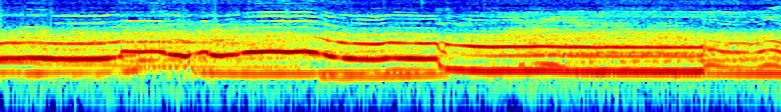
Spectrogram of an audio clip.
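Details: About fifty wolves howling as one pack, long steady wails at several pitches layered over each other, some voices stepping abruptly up or down while others hold level, a continuous sustained chorus.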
